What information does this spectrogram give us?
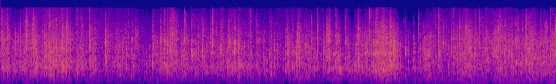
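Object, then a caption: Thin plastic shopping bag. A flat hand and fingertips rub, smooth and crumple the film of a thin white printed plastic shopping bag that is partly filled. The result is a steady, bright crinkling and crackling that swells and eases in soft waves throughout, with almost no low end.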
